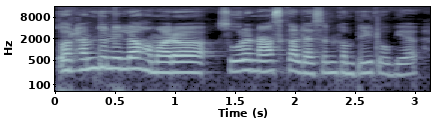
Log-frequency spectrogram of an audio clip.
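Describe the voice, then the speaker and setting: A woman's voice: on the high side, brisk. A woman teaching a step-by-step recitation lesson in Urdu with English terms mixed in, explaining patiently and checking in often. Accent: Pakistani Urdu. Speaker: tajweed teacher.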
